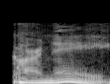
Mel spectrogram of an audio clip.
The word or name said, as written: carnet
